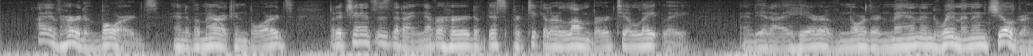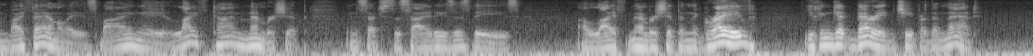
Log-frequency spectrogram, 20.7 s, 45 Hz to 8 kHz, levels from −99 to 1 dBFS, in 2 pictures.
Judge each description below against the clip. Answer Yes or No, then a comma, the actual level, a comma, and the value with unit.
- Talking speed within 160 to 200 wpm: Yes, average, 165 wpm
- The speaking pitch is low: Yes, low, 105 Hz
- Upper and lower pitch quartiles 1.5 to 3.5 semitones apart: No, average, 4.8 semitones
